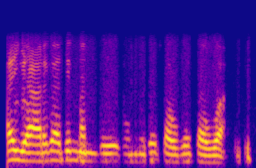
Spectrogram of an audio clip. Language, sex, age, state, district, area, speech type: Manipuri, male, 18-30, Manipur, Kangpokpi, urban, conversation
